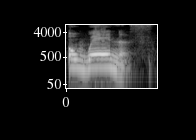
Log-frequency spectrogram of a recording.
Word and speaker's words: awareness: is awareness awareness okay awareness notice the stress again is on the second syllable notice where where like where top awareness we're atop awareness hey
